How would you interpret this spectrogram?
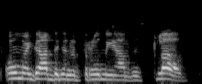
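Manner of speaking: ordinary delivery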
